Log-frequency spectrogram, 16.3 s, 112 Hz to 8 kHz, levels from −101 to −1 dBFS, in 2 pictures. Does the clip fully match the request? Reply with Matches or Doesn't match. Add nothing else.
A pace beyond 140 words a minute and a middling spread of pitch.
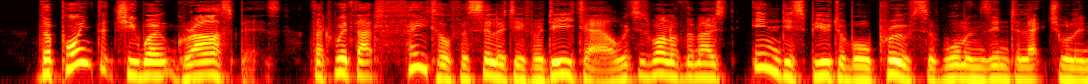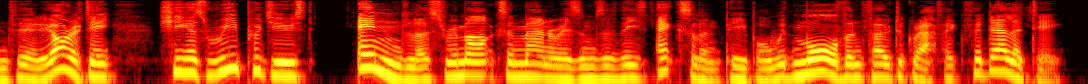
Matches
